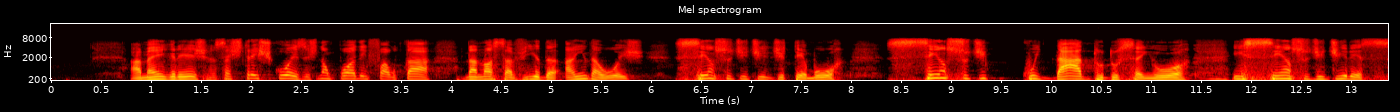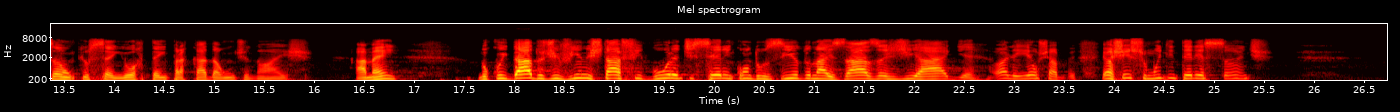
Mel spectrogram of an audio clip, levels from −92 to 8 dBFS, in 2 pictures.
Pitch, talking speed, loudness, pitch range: 180 Hz, 130 wpm, -31 LUFS, 140-215 Hz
